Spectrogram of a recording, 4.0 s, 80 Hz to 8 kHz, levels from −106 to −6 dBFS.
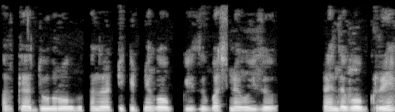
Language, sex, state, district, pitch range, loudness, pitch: Kannada, male, Karnataka, Bijapur, 105-115 Hz, -20 LUFS, 115 Hz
